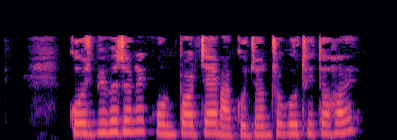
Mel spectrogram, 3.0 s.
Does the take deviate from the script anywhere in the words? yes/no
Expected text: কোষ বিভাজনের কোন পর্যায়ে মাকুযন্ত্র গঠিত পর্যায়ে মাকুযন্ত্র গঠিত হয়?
yes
